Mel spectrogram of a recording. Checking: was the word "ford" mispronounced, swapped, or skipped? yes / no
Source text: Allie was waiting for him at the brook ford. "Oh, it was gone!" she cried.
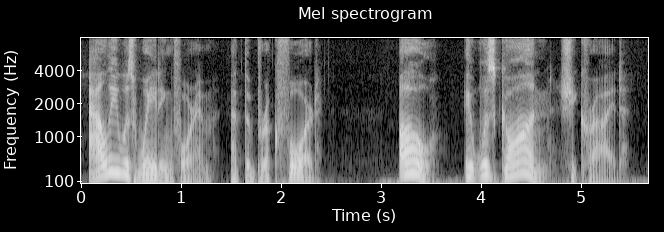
no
